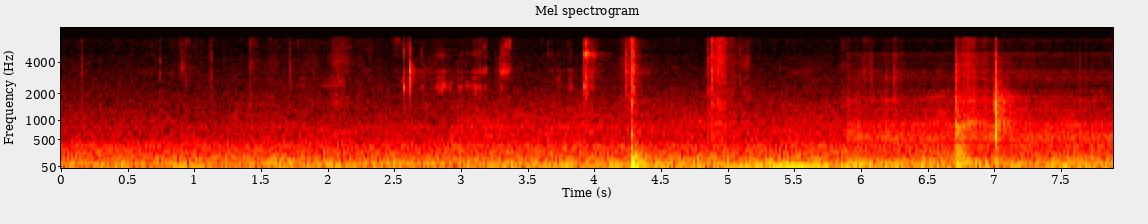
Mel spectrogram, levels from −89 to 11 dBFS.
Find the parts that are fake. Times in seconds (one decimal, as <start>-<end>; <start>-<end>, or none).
5.9-7.9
